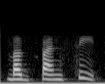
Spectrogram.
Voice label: "magpansit", Tagalog

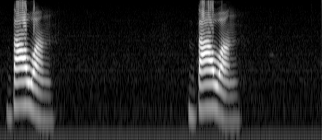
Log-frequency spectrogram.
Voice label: "bawang", Tagalog

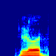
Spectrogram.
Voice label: "lo1ot", Lao; a car

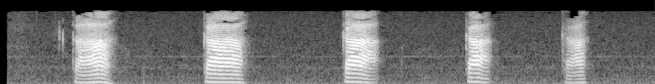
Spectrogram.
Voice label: ka, ກາ / kaa ກ່າ ກ້າ ກ໊າ ກ໋າ, Lao; Reading Exercise; pronunciation

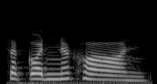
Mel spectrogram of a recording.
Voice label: "sakonnakhon", Thai; สกลนคร; northeast; แผนที่ประเทศไทย

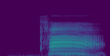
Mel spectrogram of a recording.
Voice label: "kha", thai, tones; Low/long vowels; Bangkok Thai

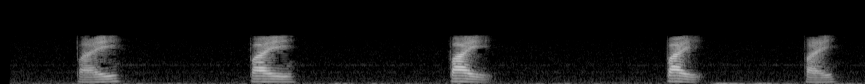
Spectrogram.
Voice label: pay, ໄປ/ pay ໄປ່ ໄປ້ ໄປ໊ ໄປ໋, Lao; Reading Exercise

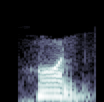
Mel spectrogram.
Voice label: hO1On hot, warm, Lao; ຮ້ອນ

